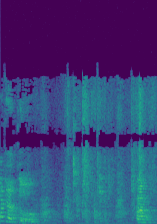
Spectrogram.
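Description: Labrador retriever whimpering: one falling whine in the first half-second, then softer panting.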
